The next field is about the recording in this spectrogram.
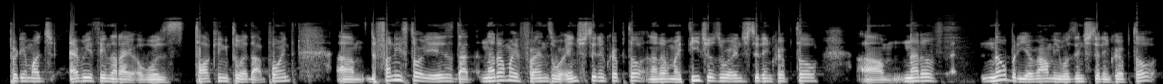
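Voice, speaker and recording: A man's voice: mid-range voice, no room sound, low-quality recording. A man in his twenties, originally from Romania, who tells a podcast host how he got into his field, with many ums along the way. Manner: earnest storytelling with filler ums. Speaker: guest, portfolio manager. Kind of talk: casual interview answers.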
